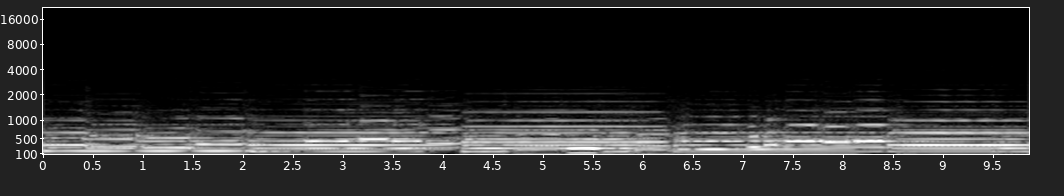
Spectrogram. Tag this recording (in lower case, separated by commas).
brass instrument, french horn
